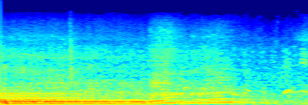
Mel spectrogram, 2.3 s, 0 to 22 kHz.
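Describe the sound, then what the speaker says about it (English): Race cars start up in the paddock at the Goodwood 78th Members Meeting, with a steady engine rumble and hum sitting under a man's speech. "Well, I can hear the cars starting up."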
